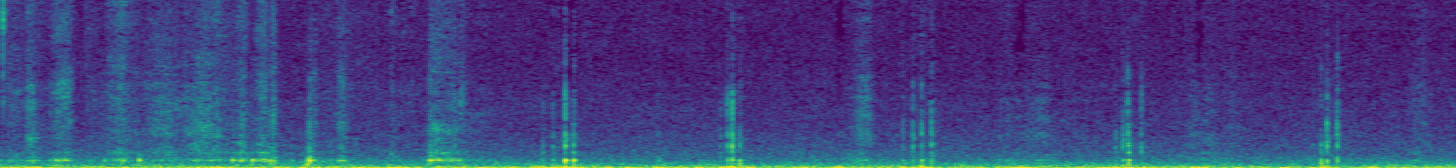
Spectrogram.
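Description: Fingernails scratch the cover and spine of a solid red textured cloth hardcover book, which is tilted and then held horizontally. Quiet, dry scratching runs throughout, broken by about eight short, sharper strokes at a fairly steady pace over a low, soft rumble.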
